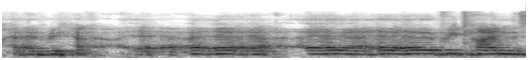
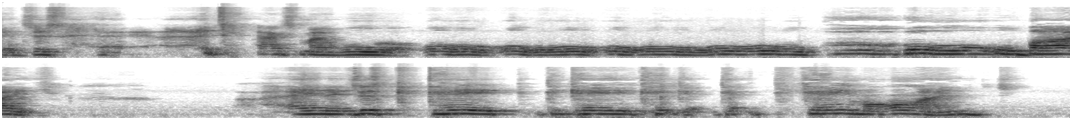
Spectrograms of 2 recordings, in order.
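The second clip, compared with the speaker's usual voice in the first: heavy stuttering. Explaining why he wanted it filmed, stuttering attack. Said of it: "I stutter attack".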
